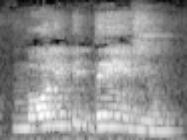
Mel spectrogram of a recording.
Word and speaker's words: molibdênio: Temos aqui o molibdênio. O molibdênio é consumido em pequena quantidade. Molibdênio. O B é mudo.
